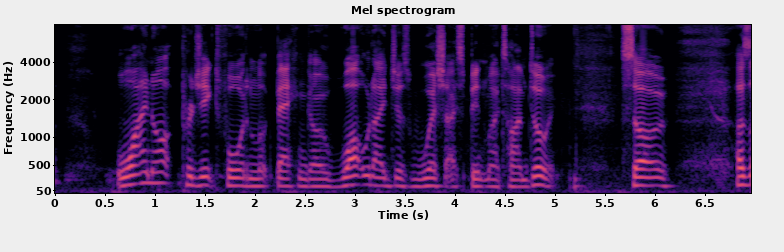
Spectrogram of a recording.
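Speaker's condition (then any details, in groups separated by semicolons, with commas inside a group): No condition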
